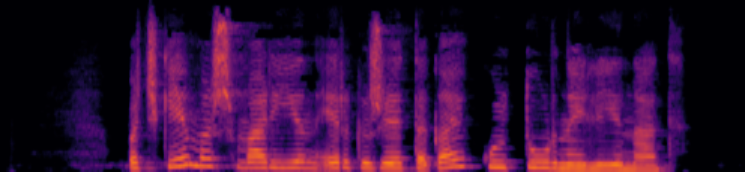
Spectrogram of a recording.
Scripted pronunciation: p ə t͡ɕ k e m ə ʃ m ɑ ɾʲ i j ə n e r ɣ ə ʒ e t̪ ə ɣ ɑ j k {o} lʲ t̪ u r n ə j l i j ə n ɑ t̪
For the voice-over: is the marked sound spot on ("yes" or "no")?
no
